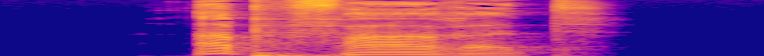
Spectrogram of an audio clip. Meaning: second-person plural dependent subjunctive I of abfahren
- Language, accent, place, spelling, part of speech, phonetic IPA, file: German, Germany, Berlin, abfahret, verb, [ˈapˌfaːʁət], De-abfahret.ogg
